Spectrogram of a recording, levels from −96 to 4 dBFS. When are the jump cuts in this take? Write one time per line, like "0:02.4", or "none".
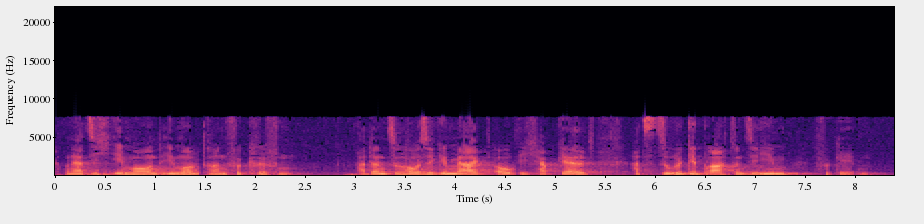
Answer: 0:01.4
0:04.6
0:07.0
